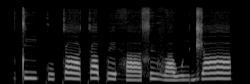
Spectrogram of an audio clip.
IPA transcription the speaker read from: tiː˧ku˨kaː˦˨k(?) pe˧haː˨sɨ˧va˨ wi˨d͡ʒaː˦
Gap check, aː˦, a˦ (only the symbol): a˦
